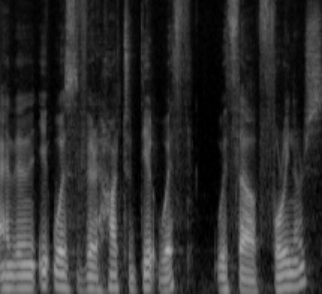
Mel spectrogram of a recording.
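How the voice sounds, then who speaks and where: A man with a Korean accent speaks at a fairly low pitch. The sound is dry and close with no echo, on a very clean recording with a silent background. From South Korea. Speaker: voice professor. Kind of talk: panel discussion. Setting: video studio.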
